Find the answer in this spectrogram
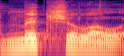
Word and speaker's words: Micciolo: i o l o I think it's mitello if I'm wrong about that y'all correct me in the chat I will try to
